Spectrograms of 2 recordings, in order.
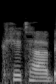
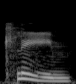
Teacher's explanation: one of the most notable features of Maghrebi Arabic dialects, including Algerian Arabic, is the collapse of short vowels in some positions.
